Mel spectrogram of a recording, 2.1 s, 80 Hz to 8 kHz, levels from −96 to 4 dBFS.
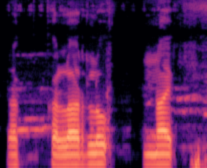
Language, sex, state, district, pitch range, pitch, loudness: Telugu, male, Andhra Pradesh, Sri Satya Sai, 125-135 Hz, 130 Hz, -18 LUFS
